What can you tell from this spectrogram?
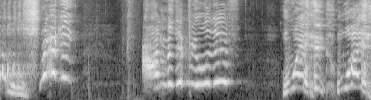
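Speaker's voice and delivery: high hammed-up astonishment; mock disbelief. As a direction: act floored by being called manipulative. Stunned by the insult.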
